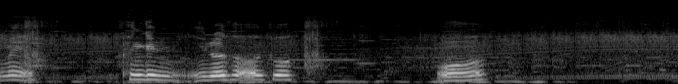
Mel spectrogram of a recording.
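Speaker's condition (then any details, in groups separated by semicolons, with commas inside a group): Brain lesion disability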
